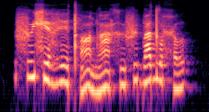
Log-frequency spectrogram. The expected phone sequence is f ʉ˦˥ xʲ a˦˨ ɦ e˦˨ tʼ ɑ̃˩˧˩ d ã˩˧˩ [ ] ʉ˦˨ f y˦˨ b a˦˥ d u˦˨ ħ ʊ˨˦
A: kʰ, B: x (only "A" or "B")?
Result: B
